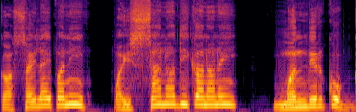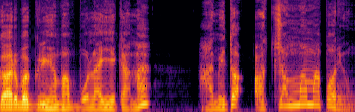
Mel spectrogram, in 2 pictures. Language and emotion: Nepali, surprised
